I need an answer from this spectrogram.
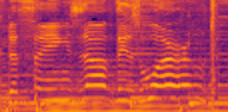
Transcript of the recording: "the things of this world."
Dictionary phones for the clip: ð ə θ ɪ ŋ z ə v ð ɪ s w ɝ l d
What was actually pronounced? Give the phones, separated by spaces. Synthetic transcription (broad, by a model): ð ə θ ɪ ŋ z ə v ð ɪ s w ɝ l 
